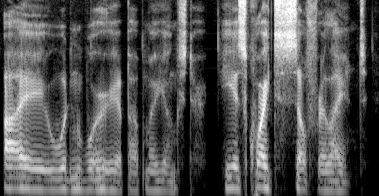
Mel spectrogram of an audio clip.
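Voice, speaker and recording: A cool, reserved scholar father with slow, restrained speech, as a male reader plays him. Gravelly and low, with a dry, close sound. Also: fairly even intonation, no room sound, natural voice. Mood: measured.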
